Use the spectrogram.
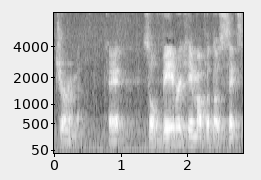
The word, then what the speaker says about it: Weber: understand those again that's Max Weber but it's spelled with a W for his last name because it's German okay so Baber came up with those six elements of a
